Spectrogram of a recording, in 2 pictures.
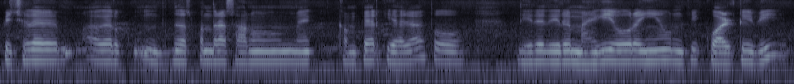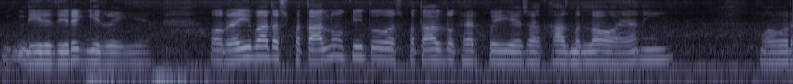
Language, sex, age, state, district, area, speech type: Urdu, male, 18-30, Uttar Pradesh, Siddharthnagar, rural, spontaneous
